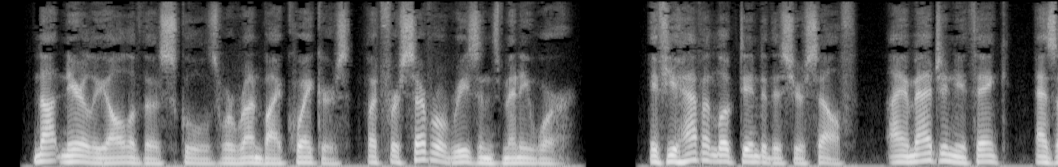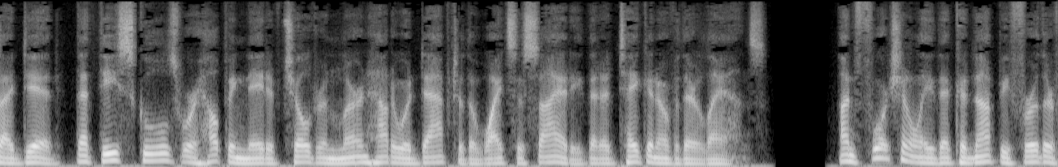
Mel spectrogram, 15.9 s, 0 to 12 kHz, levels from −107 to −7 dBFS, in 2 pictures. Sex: male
